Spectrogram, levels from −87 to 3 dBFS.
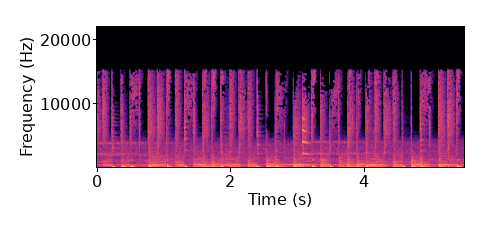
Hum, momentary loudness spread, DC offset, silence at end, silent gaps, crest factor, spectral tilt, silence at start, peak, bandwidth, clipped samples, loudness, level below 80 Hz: none; 3 LU; under 0.1%; 0 s; none; 18 dB; -4.5 dB/octave; 0 s; -2 dBFS; 15.5 kHz; under 0.1%; -20 LUFS; -28 dBFS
